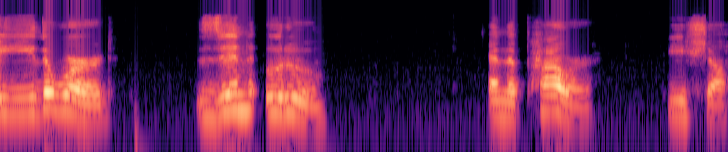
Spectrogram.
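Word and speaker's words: Zin-Uru: power in its sound say ye the word Zin uru and the power ye shall find that's z-i-n hyphen you are you which to me is pronounced Zen uru yet must ye understand that man is of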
